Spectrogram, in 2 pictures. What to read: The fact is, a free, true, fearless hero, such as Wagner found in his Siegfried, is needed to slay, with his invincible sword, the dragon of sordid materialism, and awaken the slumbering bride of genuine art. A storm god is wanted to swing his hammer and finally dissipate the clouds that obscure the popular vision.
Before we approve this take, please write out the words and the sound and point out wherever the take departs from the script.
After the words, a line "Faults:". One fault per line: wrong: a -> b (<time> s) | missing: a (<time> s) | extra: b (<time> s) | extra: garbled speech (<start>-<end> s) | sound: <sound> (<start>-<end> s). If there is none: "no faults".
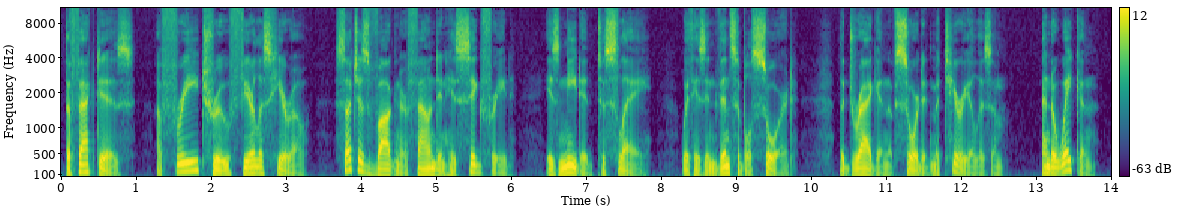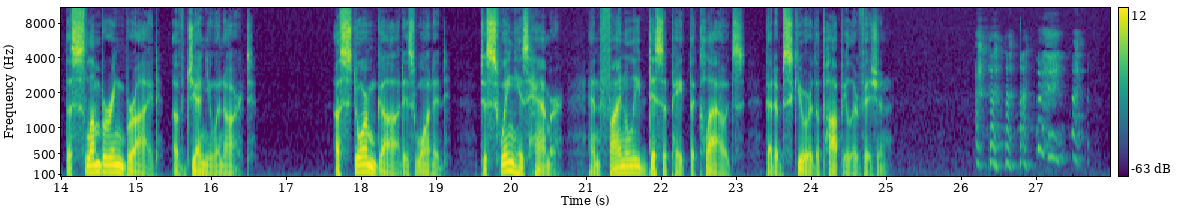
The fact is, a free, true, fearless hero, such as Wagner found in his Siegfried, is needed to slay, with his invincible sword, the dragon of sordid materialism, and awaken the slumbering bride of genuine art. A storm god is wanted to swing his hammer and finally dissipate the clouds that obscure the popular vision.
Faults:
sound: laugh (26.2-27.7 s)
